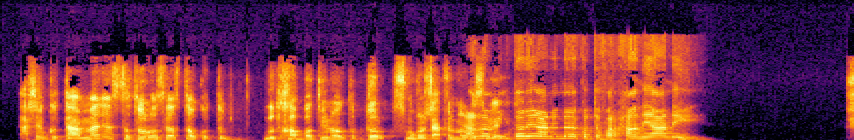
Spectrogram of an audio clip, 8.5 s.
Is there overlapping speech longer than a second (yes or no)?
no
